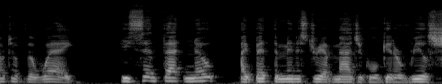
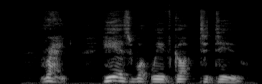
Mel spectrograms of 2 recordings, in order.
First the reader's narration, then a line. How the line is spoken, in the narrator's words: he whispered urgently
